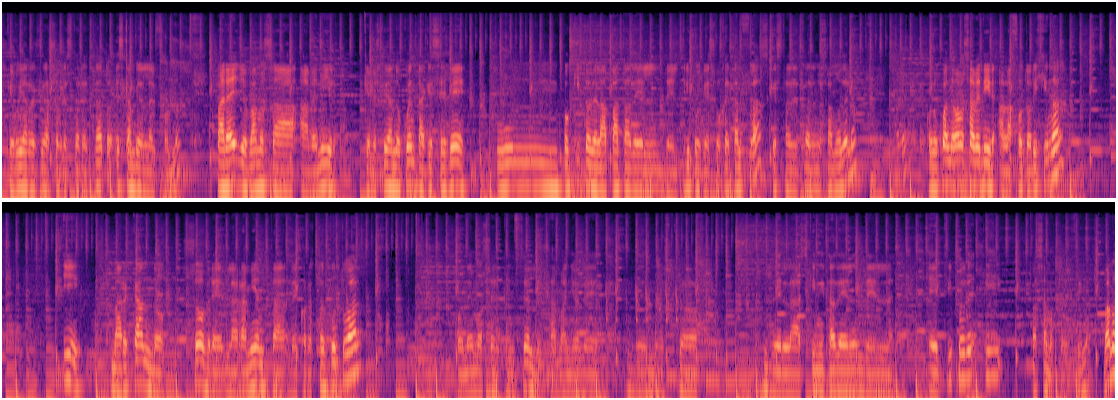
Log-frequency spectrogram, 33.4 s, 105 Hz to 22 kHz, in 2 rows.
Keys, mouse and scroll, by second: 24.0 right click.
